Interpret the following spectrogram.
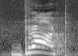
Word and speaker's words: drought: Next ड्रॉट, silent क्या है यहाँ पर GHDROUGHT ड्रॉट। सैमन, यहाँ पर साइलेंट क्या है लेटर, साइलेंट है ASAMOAN।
